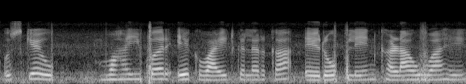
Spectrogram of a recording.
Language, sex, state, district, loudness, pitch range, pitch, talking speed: Hindi, female, Madhya Pradesh, Dhar, -15 LUFS, 210-235 Hz, 220 Hz, 155 wpm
